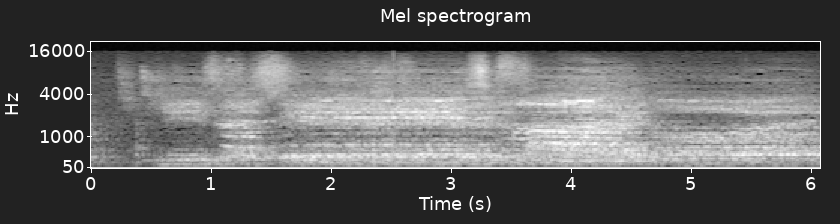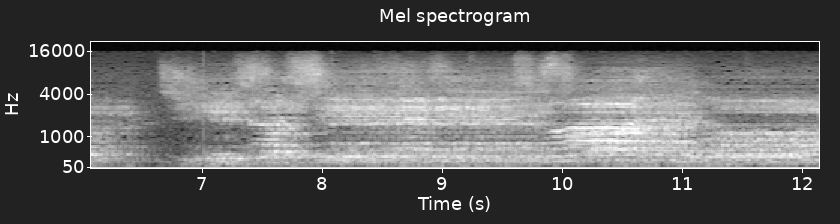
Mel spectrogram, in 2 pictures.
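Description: Congregation singing an invitation hymn a cappella, voices only with no instruments, in long held phrases with a short break for breath about every six and a half seconds.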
